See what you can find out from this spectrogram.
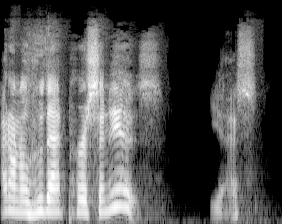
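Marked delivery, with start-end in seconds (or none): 0.0-1.6 high-pitched protesting tone. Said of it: "I go".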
